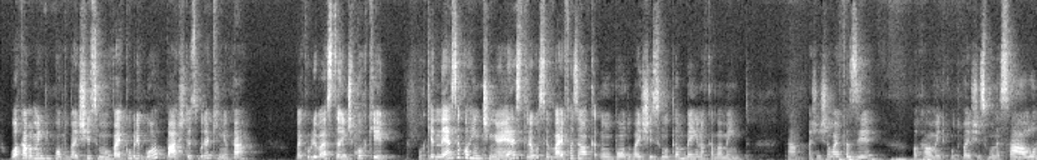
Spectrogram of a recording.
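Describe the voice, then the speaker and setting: Lively intonation marks this woman's medium-pitched voice as she speaks at a fairly quick pace with audible room echo. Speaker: crochet instructor. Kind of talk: live-stream tutorial. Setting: live stream.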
